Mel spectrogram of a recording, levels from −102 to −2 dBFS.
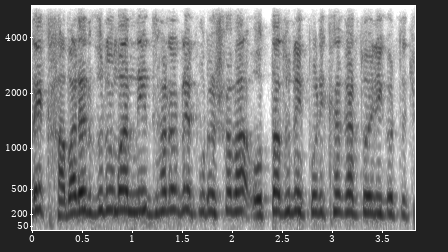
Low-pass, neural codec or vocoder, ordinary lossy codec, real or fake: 5.4 kHz; vocoder, 44.1 kHz, 128 mel bands every 512 samples, BigVGAN v2; Opus, 32 kbps; fake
